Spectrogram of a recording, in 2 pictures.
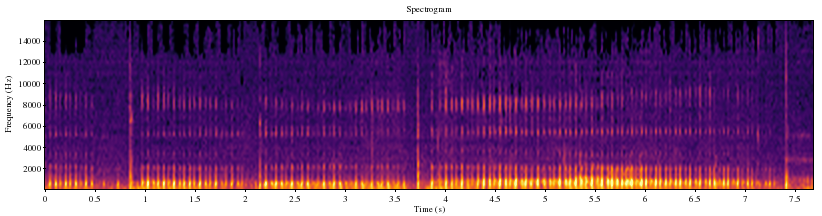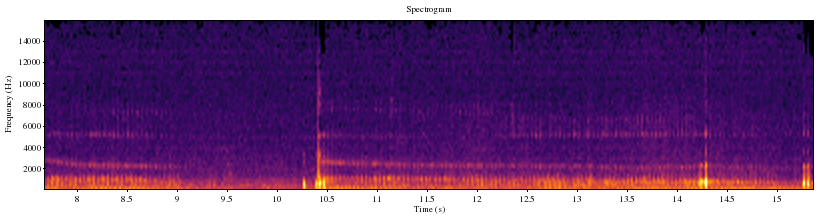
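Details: Steady, rumbling purr of a kitten in an ASMR recording, loud through the first seven seconds, then softer and fainter, interrupted by a few sharp clicks and taps.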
